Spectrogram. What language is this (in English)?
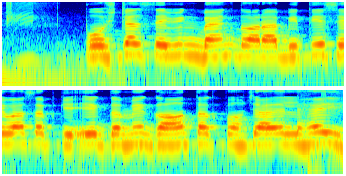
Magahi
